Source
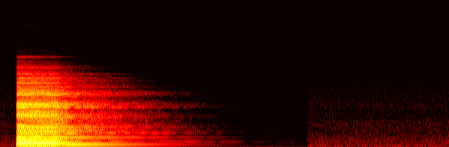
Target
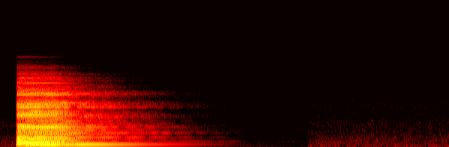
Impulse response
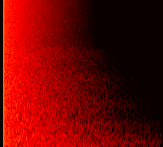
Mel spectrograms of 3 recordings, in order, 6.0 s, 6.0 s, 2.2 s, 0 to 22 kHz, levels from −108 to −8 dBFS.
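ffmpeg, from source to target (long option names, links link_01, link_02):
-filter_complex "[0:a]highshelf=frequency=2200:gain=-9.5[link_01];[1:a]atrim=start_sample=2205,afade=type=out:start_time=0.41:duration=0.01,atrim=end_sample=18522,asetrate=61740,aresample=44100[link_02];[link_01][link_02]afir=irnorm=-1:irlink=0"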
